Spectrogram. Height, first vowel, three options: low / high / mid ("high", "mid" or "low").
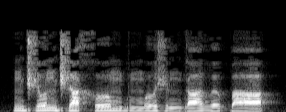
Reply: mid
